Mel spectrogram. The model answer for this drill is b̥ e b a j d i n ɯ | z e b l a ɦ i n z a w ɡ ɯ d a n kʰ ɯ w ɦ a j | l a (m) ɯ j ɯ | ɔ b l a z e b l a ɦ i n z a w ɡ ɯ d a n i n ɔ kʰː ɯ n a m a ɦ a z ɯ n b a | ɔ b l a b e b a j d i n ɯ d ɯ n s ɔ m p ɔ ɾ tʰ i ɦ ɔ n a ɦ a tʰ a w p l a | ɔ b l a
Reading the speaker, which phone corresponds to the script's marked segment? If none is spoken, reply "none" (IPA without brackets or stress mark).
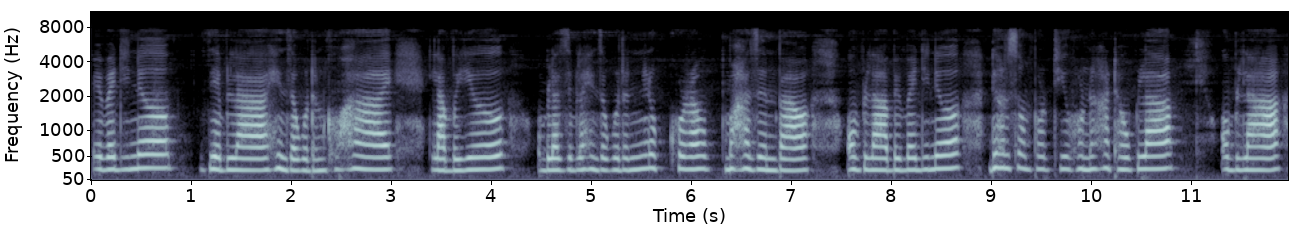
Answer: b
